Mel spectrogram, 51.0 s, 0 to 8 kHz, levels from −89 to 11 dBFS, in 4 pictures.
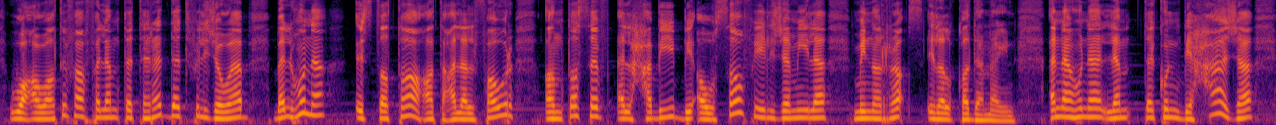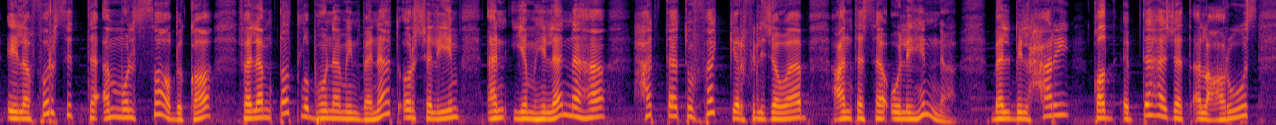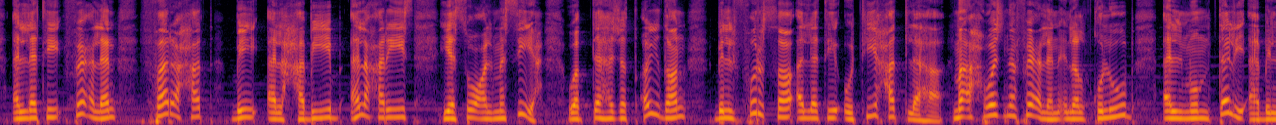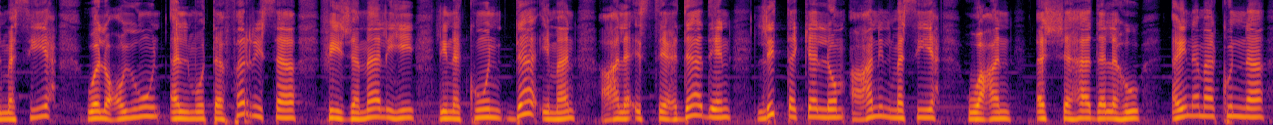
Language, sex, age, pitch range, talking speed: Arabic, male, 20-39, 155-200 Hz, 100 wpm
